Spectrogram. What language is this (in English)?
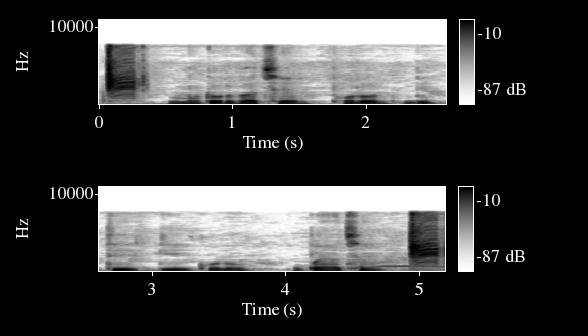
Bangla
